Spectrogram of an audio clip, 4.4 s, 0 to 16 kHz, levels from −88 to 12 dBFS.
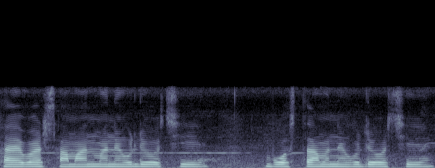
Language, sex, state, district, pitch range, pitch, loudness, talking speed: Odia, female, Odisha, Sambalpur, 190-195 Hz, 190 Hz, -18 LUFS, 125 wpm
